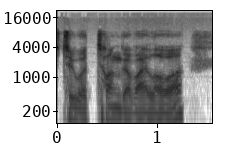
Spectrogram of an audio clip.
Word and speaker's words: Tua Tagovailoa: Yeah, well, a quick pronunciation lesson for everybody. It's Tua Tagovailoa. I know it's not how it's spelled, but that's apparently the Polynesian pronunciation.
